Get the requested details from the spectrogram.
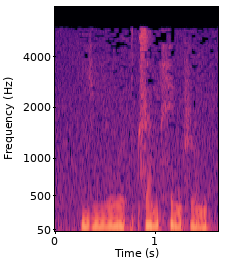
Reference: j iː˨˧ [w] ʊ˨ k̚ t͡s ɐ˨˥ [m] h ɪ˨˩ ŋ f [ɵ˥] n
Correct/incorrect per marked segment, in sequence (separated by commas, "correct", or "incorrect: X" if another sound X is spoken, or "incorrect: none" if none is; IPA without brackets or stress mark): correct, correct, incorrect: ɵ˨˩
